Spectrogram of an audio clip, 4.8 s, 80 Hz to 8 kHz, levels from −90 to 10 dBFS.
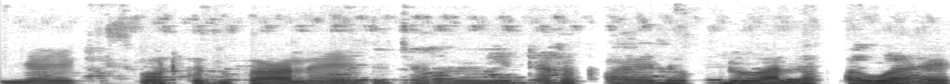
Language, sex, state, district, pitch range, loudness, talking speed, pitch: Hindi, male, Uttar Pradesh, Ghazipur, 105-115 Hz, -17 LUFS, 115 wpm, 110 Hz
